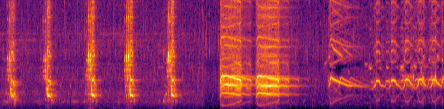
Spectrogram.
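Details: Eagle screaming: five short harsh chattering notes, then two drawn-out, piercing, harmonic screams, followed by a high wavering, trilling cry.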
